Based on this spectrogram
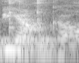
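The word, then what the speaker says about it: Bianco: current address yes uh my name is biano and I currently reside at one Norman Lane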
